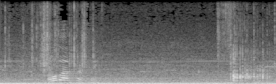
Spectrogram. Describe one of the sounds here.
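Candy pieces clatter into a cup.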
